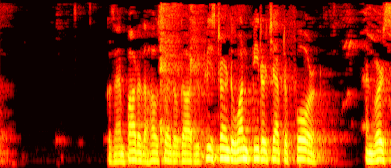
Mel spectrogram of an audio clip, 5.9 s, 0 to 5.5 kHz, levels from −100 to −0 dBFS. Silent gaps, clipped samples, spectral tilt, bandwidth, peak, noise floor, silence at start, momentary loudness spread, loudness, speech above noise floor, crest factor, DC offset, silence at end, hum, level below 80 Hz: none; under 0.1%; -10 dB/octave; 5.4 kHz; -2 dBFS; -82 dBFS; 1.65 s; 12 LU; -17 LUFS; 67 dB; 16 dB; under 0.1%; 0 s; none; -56 dBFS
